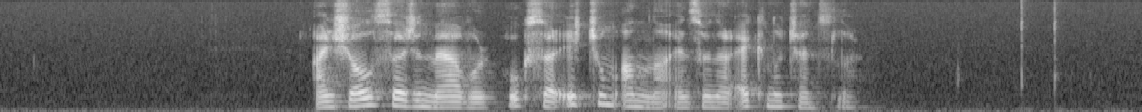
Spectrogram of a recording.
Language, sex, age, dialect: Faroese, female, 36-60, Suðurstreymoy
